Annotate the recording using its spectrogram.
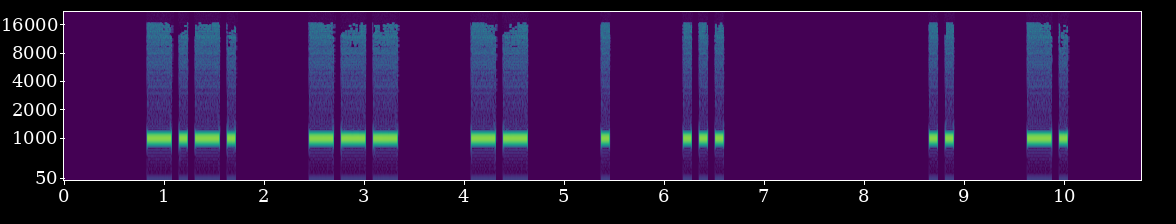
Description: Morse code, heard as a keyed tone, about 15 wpm, spaced as for 8 wpm, 1000 Hz. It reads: COMES IN
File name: qotdfiles / 8wpm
